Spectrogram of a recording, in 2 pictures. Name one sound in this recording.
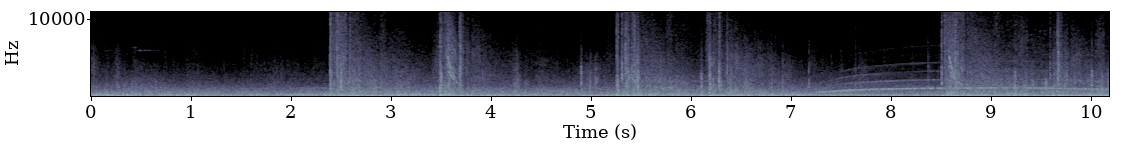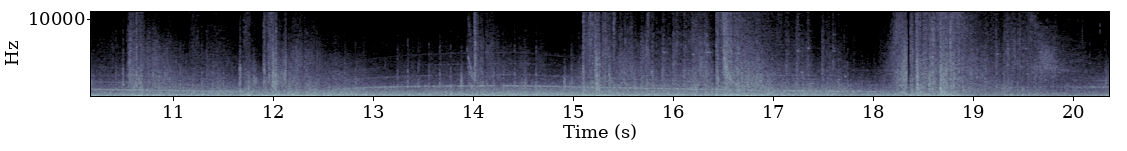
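Footsteps run quickly on hard pavement.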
